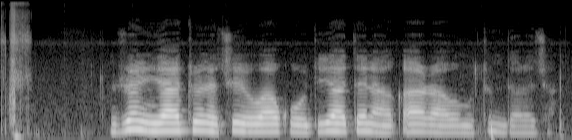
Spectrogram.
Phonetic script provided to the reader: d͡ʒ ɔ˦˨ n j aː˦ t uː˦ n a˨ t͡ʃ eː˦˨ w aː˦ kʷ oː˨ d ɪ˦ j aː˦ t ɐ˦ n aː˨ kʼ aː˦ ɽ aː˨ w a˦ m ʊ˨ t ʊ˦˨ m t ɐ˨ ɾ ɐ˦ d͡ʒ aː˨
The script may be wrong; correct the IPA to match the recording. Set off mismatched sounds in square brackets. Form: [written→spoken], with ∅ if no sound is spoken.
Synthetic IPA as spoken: d͡ʒ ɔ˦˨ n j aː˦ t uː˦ n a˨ t͡ʃ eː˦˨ w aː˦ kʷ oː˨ d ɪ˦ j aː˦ t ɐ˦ n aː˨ kʼ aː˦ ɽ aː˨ w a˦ m ʊ˨ t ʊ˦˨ m [t→d] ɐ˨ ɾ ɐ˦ d͡ʒ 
